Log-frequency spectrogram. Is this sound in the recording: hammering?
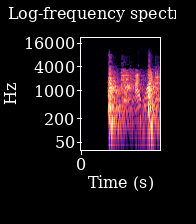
yes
